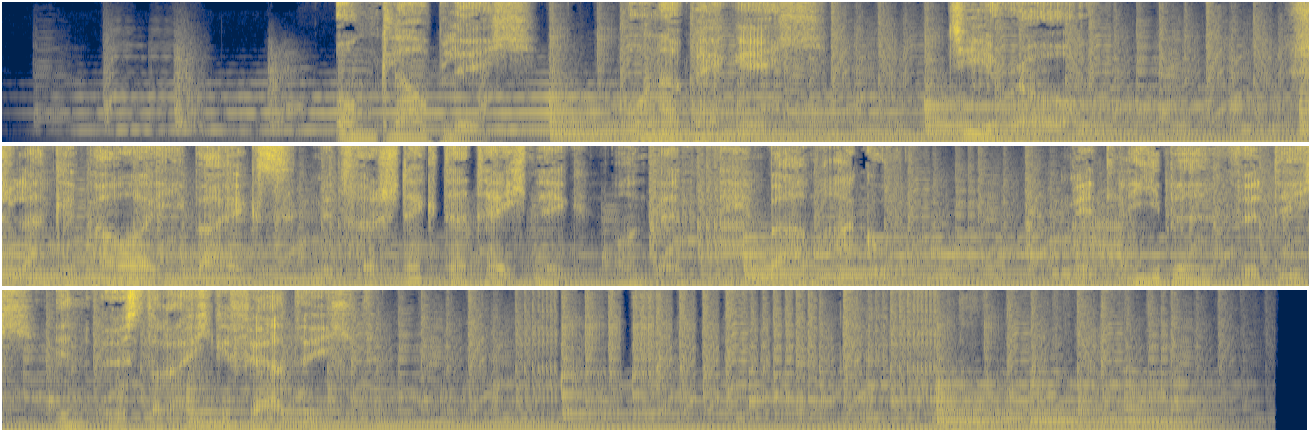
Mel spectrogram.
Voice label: Werbung innovativ; Geero

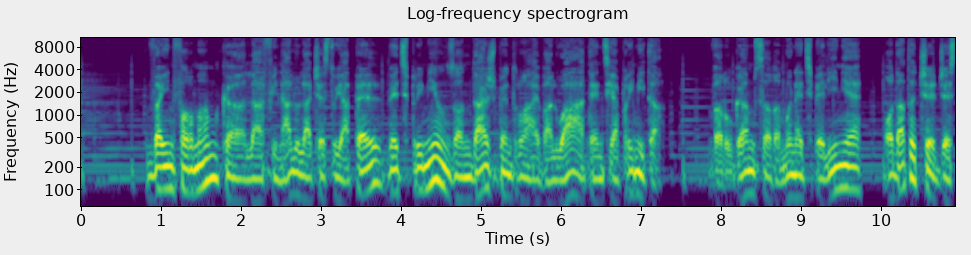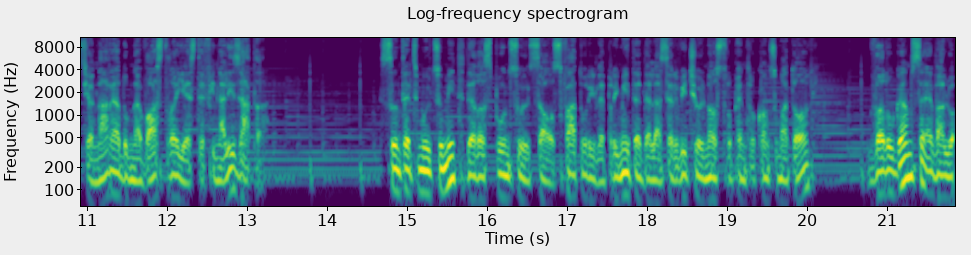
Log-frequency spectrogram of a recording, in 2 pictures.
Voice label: Rumaenisch Telefon freundlich; Bosch

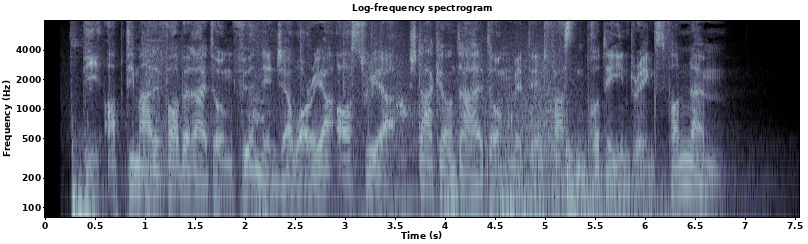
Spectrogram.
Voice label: TV Patronanz stark

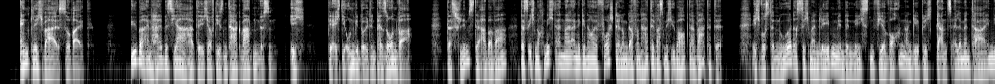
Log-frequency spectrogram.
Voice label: Hoerbuch Roman; Mary

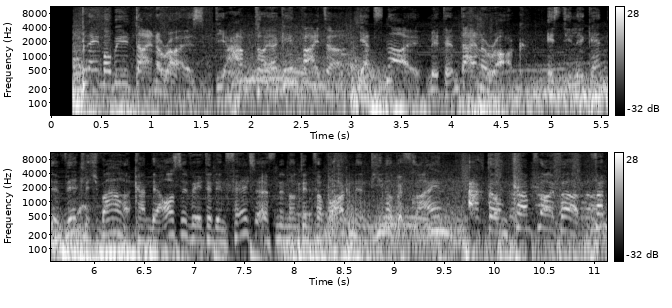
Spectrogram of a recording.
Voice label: Werbung action; Playmobil

